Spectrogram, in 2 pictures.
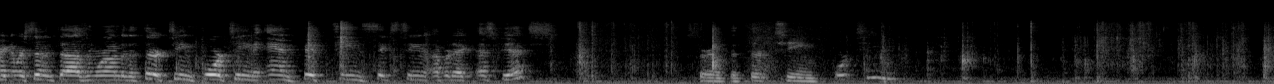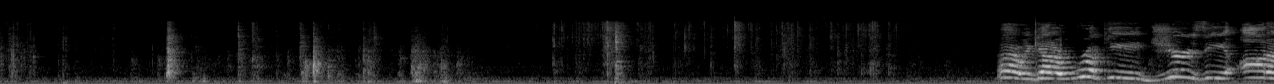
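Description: Hands rustle and crinkle wrapping and shuffle trading cards close by.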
